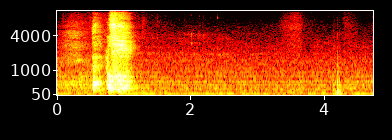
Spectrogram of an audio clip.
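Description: A quick indrawn breath, then one forceful sneeze, followed by a faint sniff in a quiet room.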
